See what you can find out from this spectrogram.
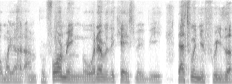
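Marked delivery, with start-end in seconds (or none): none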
